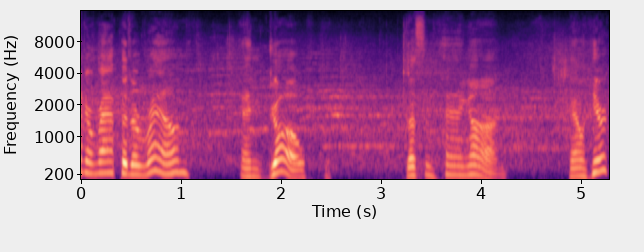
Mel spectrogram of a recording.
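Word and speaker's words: Gho: Go with the save. He spells his name G-H-O, pronounced go.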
